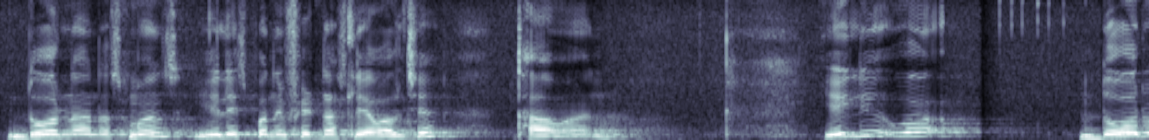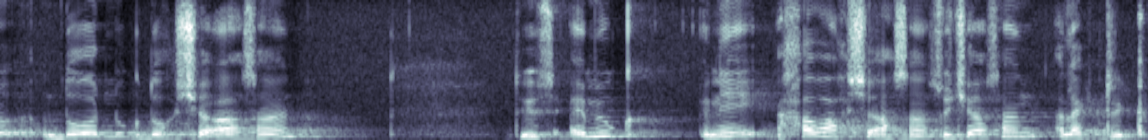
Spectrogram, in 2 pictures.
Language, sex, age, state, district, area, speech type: Kashmiri, male, 45-60, Jammu and Kashmir, Budgam, urban, spontaneous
